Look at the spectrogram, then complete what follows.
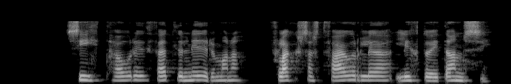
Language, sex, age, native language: Icelandic, female, 40-49, Icelandic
